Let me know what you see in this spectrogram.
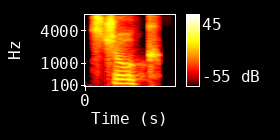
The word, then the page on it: stroke: Indian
